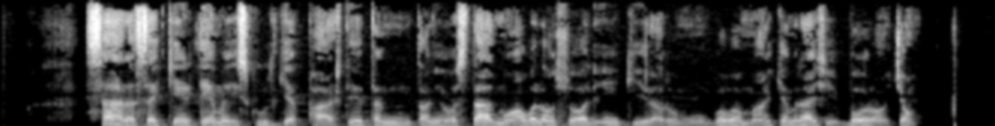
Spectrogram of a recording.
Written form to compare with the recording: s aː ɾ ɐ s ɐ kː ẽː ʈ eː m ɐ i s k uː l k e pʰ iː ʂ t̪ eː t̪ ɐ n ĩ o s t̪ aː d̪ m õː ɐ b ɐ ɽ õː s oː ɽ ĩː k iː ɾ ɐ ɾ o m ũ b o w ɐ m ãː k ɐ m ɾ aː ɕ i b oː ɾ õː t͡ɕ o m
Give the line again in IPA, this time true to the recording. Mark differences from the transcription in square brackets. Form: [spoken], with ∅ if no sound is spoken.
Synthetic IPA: s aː ɾ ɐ s ɐ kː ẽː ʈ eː m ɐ i s k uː l k e pʰ [aː] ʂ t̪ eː t̪ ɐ n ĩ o s t̪ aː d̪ m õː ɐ [w] ɐ [l] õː s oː [l] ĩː k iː ɾ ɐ ɾ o m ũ b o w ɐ m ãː k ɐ m ɾ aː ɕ i b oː ɾ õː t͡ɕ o m

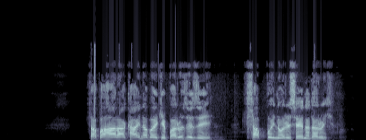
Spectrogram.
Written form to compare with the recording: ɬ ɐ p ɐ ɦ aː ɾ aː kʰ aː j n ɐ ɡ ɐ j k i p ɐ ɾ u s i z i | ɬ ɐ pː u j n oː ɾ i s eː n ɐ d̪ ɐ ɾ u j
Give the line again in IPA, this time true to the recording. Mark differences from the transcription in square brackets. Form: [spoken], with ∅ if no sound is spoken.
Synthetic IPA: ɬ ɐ p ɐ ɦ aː ɾ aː kʰ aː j n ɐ [b] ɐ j k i p ɐ ɾ u [z] i z i | ɬ ɐ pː u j n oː ɾ i s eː n ɐ d̪ ɐ ɾ u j

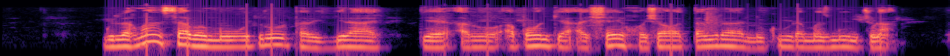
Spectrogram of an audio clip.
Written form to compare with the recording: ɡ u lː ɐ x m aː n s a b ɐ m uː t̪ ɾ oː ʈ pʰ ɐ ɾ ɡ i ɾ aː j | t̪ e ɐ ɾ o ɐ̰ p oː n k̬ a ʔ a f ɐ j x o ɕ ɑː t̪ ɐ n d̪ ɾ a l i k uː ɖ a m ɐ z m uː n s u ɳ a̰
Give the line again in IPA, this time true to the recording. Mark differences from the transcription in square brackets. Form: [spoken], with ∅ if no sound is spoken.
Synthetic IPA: ɡ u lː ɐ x m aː n s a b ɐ m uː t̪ ɾ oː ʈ pʰ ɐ ɾ ɡ i ɾ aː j | t̪ e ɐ ɾ o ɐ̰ p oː n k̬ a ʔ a [ɕ] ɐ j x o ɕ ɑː t̪ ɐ n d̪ ɾ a l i k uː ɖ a m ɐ z m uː n [t͡s] u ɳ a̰

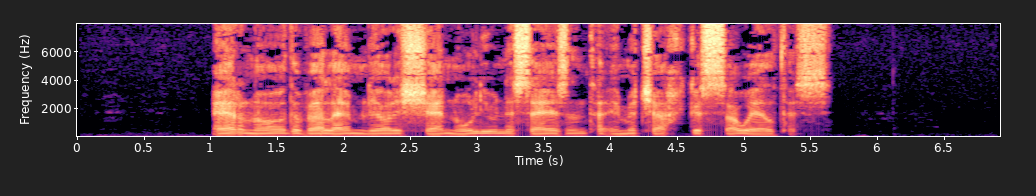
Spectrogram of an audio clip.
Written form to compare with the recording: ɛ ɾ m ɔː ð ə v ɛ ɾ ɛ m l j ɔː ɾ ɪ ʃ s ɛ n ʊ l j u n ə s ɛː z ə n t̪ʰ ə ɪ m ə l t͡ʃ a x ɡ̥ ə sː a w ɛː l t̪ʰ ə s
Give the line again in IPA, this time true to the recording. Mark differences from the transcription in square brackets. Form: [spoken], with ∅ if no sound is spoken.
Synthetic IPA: ɛ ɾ [n] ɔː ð ə v ɛ [l] ɛ m l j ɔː ɾ ɪ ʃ [ʃ] ɛ n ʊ l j u n ə s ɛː z ə n t̪ʰ [a] ɪ m ə [∅] t͡ʃ a x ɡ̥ ə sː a w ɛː l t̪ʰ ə s

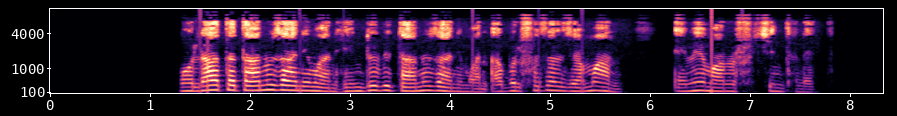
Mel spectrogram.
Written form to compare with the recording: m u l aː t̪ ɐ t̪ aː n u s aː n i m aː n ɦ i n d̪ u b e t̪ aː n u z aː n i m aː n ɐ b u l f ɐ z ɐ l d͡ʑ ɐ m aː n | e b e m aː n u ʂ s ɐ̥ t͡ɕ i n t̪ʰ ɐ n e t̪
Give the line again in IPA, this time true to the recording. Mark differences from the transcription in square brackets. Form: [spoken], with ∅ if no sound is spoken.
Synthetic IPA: m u l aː t̪ ɐ t̪ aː n u [z] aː n i m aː n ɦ i n d̪ u b [i] t̪ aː n u z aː n i m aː n ɐ b u l f ɐ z ɐ l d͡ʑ ɐ m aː n | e [m] e m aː n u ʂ [f] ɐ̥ t͡ɕ i n t̪ʰ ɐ n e t̪

